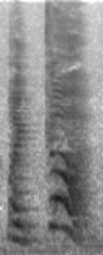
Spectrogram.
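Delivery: high, loud shocked gasp; shocked exclamation. Acted. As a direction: blurt it out in shock. Anchor reacts to shocking claim.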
